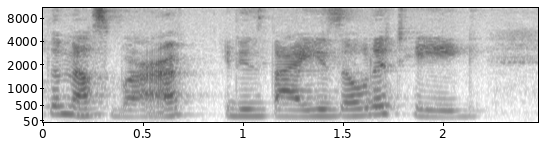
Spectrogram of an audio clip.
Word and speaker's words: Musselburgh: This is a Musselboro hat. Spelt Musselburgh, like Edinburgh. Edinburgh is spelled Edinburgh, but it's pronounced Musselboro, like Edinburgh.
